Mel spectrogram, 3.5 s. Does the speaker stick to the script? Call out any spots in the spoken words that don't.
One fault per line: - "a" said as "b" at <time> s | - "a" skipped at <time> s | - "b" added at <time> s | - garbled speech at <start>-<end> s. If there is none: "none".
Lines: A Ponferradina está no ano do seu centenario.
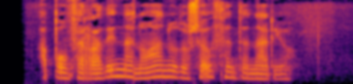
- "está" skipped at 1.3 s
